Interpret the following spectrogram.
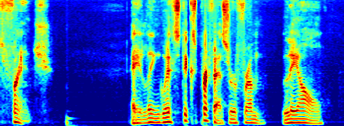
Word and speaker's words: Lyon: A linguistics professor from Lyon, see, I speak French, I said that correctly, Lyon, points out that the English language uses thousands of words taken from French about 1,000 years ago.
